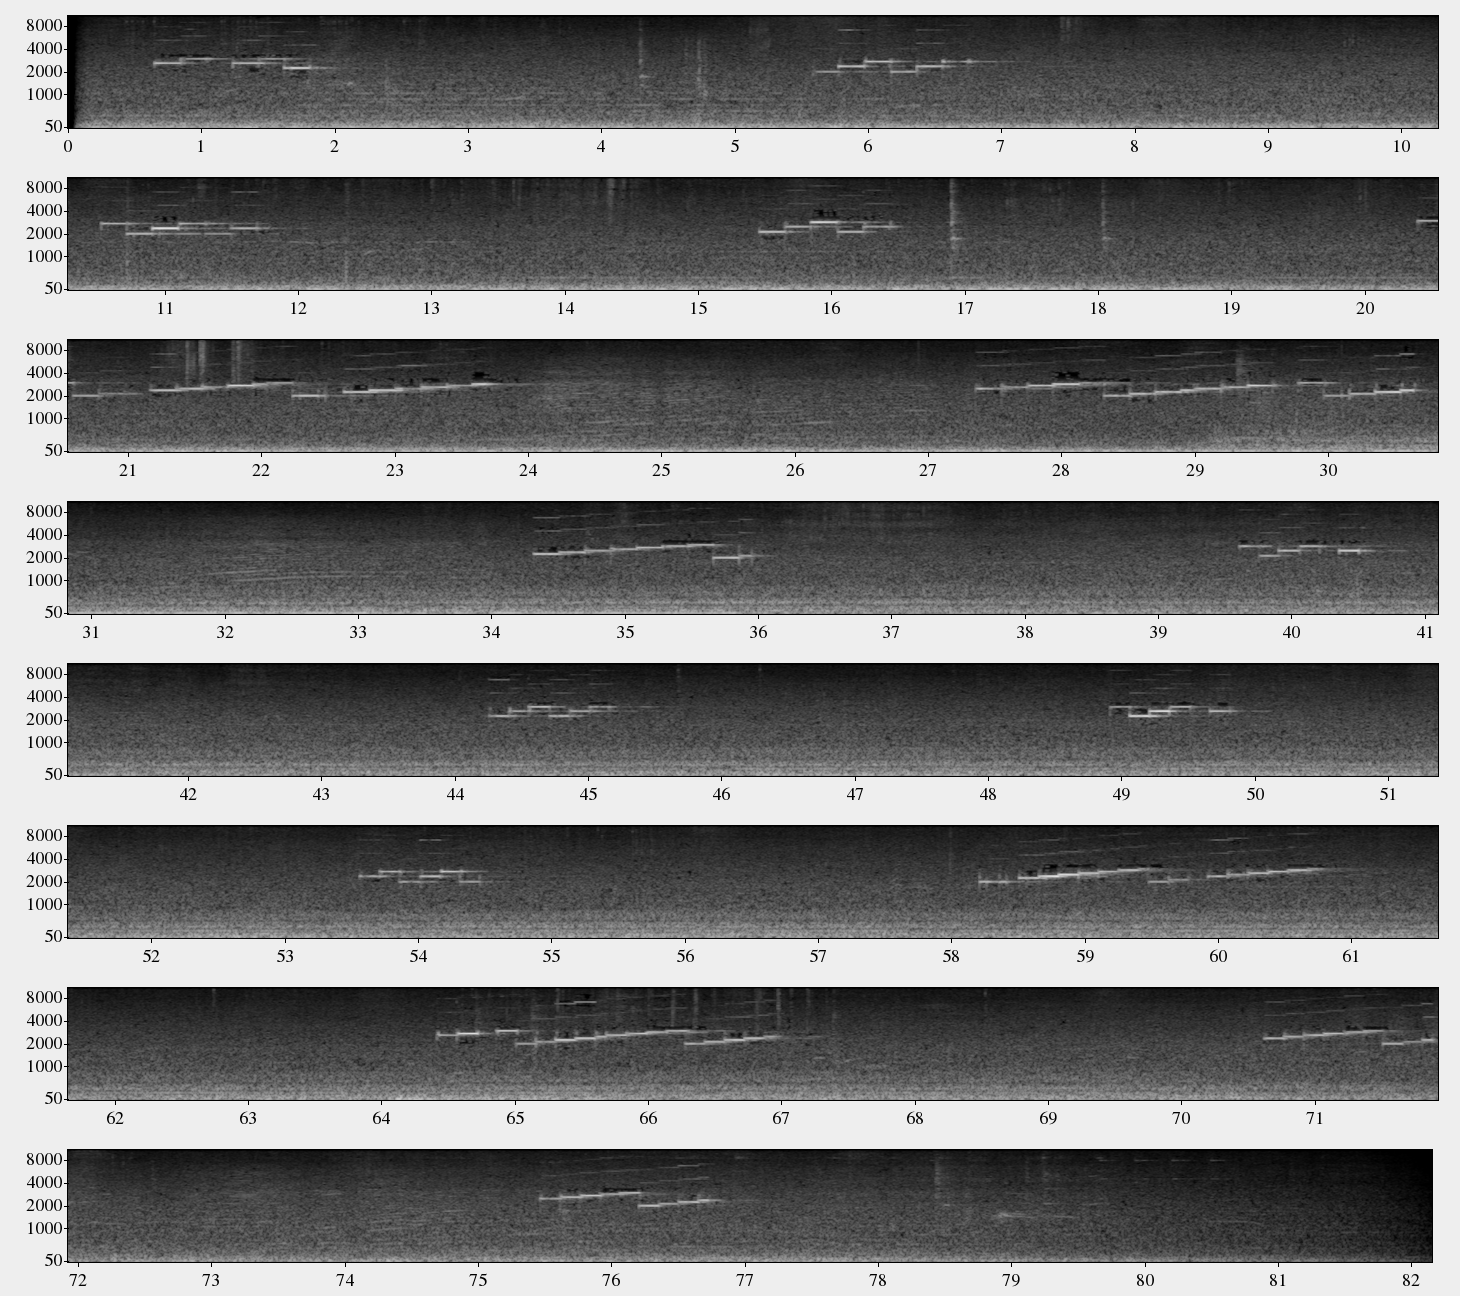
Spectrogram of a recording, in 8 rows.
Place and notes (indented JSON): {
  "title": "Dunkerque Port, mystery audio device",
  "date": "2009-05-31 13:32:00",
  "description": "Mystery audio device in the Dunkirk port area.\nThis is what it looks like:\nAny idea what this could be?",
  "latitude": "51.05",
  "longitude": "2.37",
  "altitude": "1",
  "timezone": "Europe/Berlin"
}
